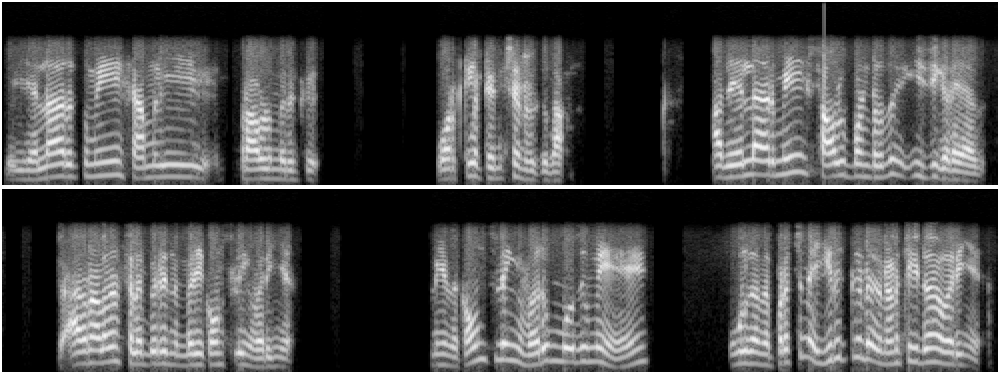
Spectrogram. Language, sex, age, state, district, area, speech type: Tamil, male, 18-30, Tamil Nadu, Nagapattinam, rural, conversation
